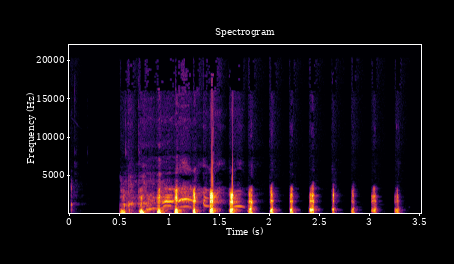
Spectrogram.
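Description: A man has a fit of harsh coughing after accidentally inhaling beer: many short, sharp coughs in a fast, even string that grow slightly softer toward the end.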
